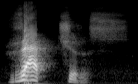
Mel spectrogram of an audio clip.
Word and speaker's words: rapturous: this is so here there's an upper stress therefore the beginning the first syllable should be stressed rapturous rapturous thank you spring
